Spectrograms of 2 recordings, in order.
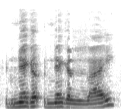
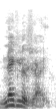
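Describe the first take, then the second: First: The word is broken off and garbled. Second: The word is said smoothly and fully. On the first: The speaker calls it wrong. "do you think as a twelve year old I could pronounce that word?" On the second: The speaker calls it right. "that I can pronounce now easily"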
